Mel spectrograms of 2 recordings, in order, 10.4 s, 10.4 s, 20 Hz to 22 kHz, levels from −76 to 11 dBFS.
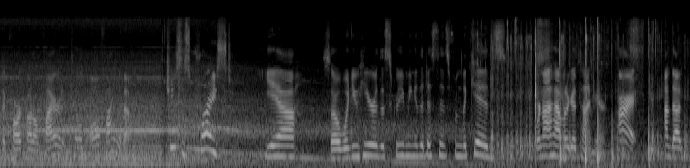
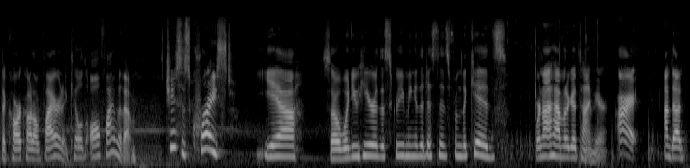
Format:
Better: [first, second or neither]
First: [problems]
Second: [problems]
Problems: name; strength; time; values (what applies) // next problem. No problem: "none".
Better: second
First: household noises; loud; throughout; 4 dB below the speech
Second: household noises; faint; throughout; 25 dB below the speech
